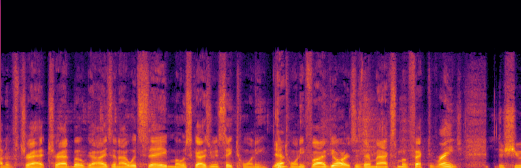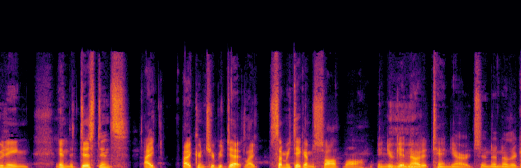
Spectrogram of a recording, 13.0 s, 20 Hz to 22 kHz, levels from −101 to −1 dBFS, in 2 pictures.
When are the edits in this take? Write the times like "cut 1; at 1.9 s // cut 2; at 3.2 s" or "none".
cut 1; at 6.1 s

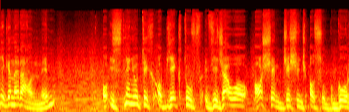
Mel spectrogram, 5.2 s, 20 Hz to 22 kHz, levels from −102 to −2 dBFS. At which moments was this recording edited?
none

